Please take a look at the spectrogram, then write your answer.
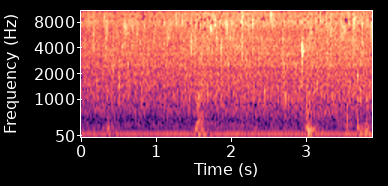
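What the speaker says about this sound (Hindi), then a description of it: "ये शलजम जो हैं आप उसमें गरम ऑयल में डालें" Turnip pieces sizzling in hot oil or ghee, a steady close crackle with a few louder pops and spatters, no voices over it.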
